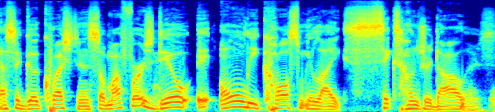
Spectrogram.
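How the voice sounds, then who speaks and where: With an American accent, a man has an ordinary speaking voice, medium in pitch and very even in loudness. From New Jersey shore, Ocean County. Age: 30s. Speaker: real estate investor. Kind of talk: interview. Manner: casual.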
